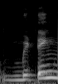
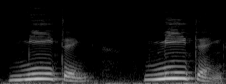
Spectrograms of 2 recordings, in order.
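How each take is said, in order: First: "मीटिंग" with short i; quick first vowel in "मीटिंग", as mit-ting; wrong MEETING. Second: "मीटिंग" with a long, drawn ee; mee-ting, first vowel of "मीटिंग" held; correct MEETING. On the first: Teacher rejecting the mistake, "मीटिंग" with short i. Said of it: "तो मीटिंग नहीं". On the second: Teacher modelling for learners, "मीटिंग" with long ee. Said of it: "long ई का sound है". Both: Shown as a demonstration.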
